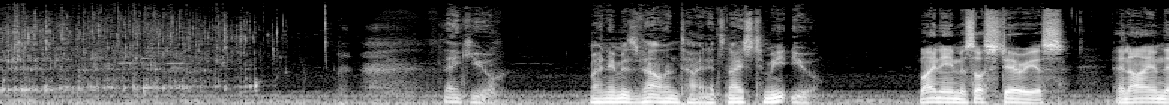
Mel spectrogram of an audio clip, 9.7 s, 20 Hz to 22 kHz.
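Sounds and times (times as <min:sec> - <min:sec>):
water pouring into a cup or vessel: 0:00.0 - 0:02.4
speech: 0:03.7 - 0:04.3, 0:04.9 - 0:06.9, 0:07.6 - 0:09.7.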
